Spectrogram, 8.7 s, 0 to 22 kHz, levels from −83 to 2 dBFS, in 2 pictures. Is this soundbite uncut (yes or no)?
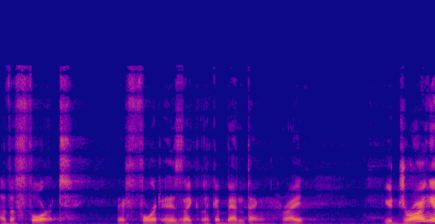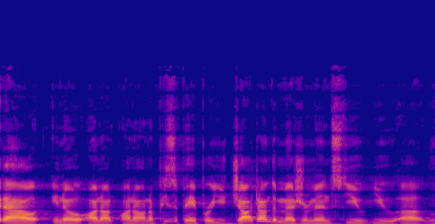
yes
